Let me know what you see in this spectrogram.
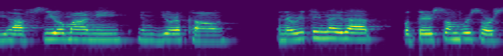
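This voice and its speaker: A woman's high-pitched voice at a moderate pace. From Colombia. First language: Spanish. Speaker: online business coach. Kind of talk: interview. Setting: Facebook Live video call. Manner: halting.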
